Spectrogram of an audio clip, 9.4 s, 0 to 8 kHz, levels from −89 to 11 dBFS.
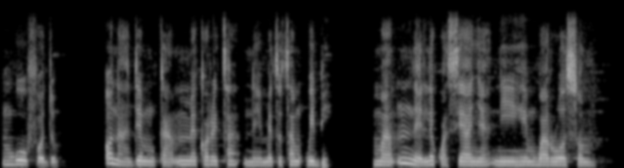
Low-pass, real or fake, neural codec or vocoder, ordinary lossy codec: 7.2 kHz; real; none; none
